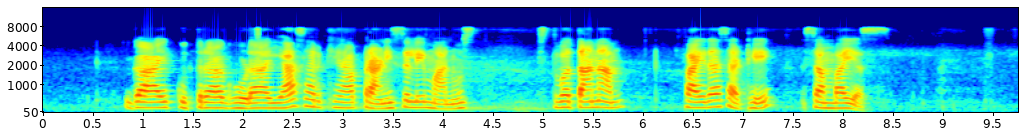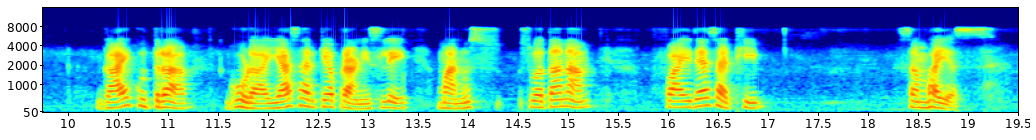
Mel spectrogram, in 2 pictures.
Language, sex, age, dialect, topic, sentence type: Marathi, female, 18-24, Northern Konkan, agriculture, statement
